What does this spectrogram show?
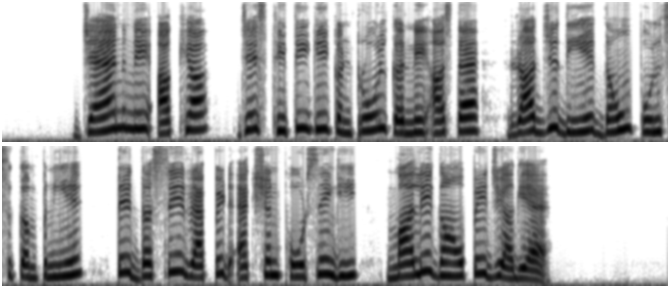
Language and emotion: Dogri, neutral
